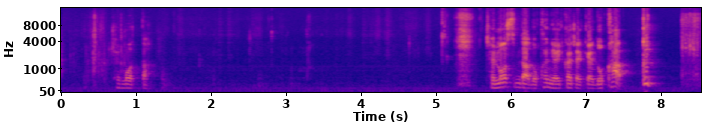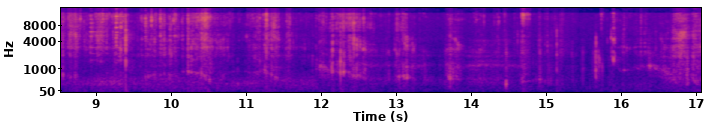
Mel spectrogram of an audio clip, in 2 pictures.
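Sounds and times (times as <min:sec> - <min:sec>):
person chewing crunchy food: 0:08.3 - 0:17.0.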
